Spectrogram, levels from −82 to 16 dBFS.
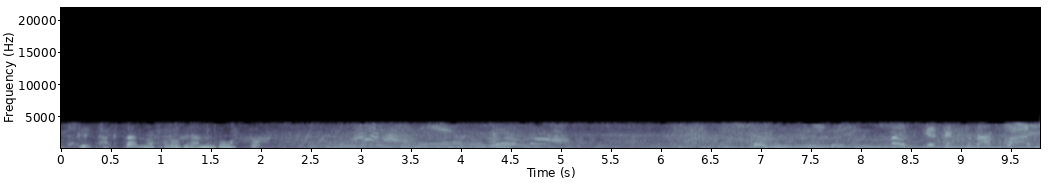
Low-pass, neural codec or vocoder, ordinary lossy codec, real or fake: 7.2 kHz; none; AAC, 16 kbps; real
